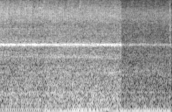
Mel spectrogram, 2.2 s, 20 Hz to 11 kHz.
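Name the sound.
BMW 635 CSI car exhaust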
